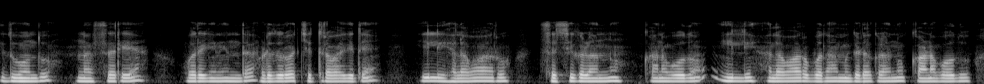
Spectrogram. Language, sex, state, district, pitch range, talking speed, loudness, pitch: Kannada, male, Karnataka, Dharwad, 145-155 Hz, 90 wpm, -16 LUFS, 150 Hz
